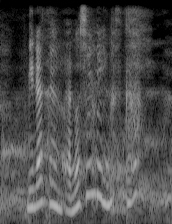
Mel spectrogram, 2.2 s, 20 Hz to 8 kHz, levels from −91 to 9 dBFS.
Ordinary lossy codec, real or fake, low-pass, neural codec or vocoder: none; fake; 7.2 kHz; codec, 16 kHz, 2 kbps, FreqCodec, larger model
